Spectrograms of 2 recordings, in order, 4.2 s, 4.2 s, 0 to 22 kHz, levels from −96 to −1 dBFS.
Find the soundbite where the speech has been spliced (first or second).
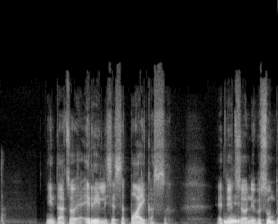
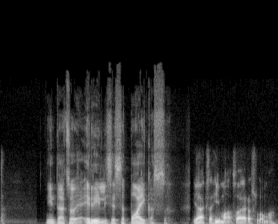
second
